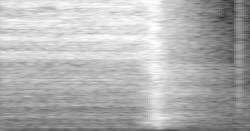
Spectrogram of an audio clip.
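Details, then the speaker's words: Vacuum leak test with the intake covered so the engine pulls vacuum: a short, sharp hiss rising and fading from a small vacuum port on the wastegate bleeding vacuum. With clamps tightened, the rest of the system seals. "you heared you heard one little hiss and that's he has a little vacuum port on his wastegate that's bleeding out just a little bit of vacuum"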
